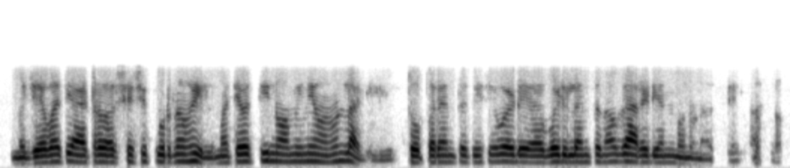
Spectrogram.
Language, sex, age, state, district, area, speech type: Marathi, male, 30-45, Maharashtra, Ratnagiri, urban, conversation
